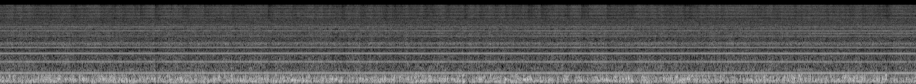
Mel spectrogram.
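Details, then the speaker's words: Cordless vacuum (little dolphin) run from a full charge, about four minutes in. A steady high motor whine over airflow rush, and the power and sound are heard dropping as the battery drains. The motor is losing speed. "Okay, I already hear the power go down. I already hear the power go down. You hear the power value, the sound coming down now."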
